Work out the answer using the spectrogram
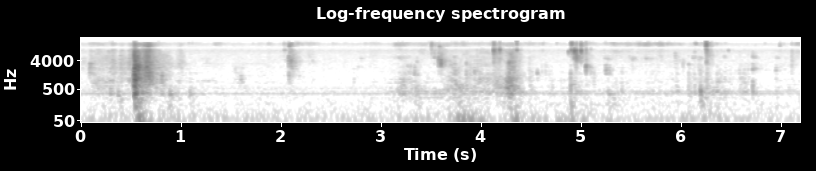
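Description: Faint chewing of a mouthful of mac and cheese: soft scattered mouth clicks and smacks, with one sharper click about half a second in.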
